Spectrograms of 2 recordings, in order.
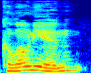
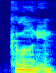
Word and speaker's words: chelonian: So colonian you see how I said it is is um it's it's a Latin word and ch in Latin is pronounced like a k. So colonian.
